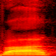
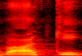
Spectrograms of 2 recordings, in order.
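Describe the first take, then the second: First: The word ends with a plain k. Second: The word ends with a ky cluster. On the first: The speaker calls it wrong. "वाक बोलना" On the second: The speaker calls it right. "वाक्य के स्थान पर"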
